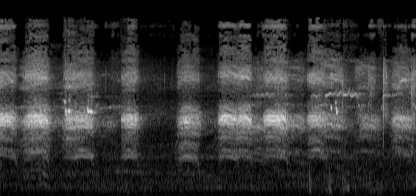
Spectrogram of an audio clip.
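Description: House crows cawing: a run of short, harsh caws, about two a second, with a brief pause partway through.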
